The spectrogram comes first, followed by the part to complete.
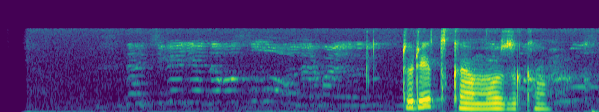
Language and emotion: Russian, neutral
